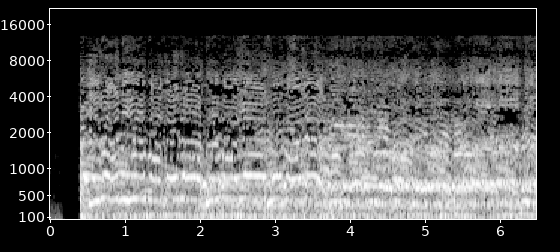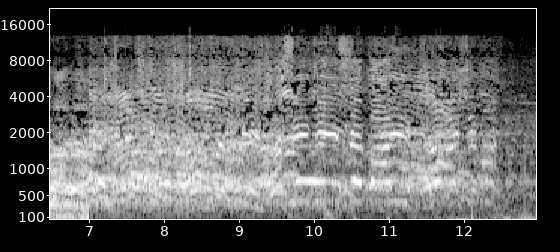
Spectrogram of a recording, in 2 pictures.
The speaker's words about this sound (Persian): همچنین پس از نماز جمعه شهروندان معترض زاهدان برای 24مین هفته متوالی به خیابانها آمدند و شعارهای ضد حکومتی سر دادند.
